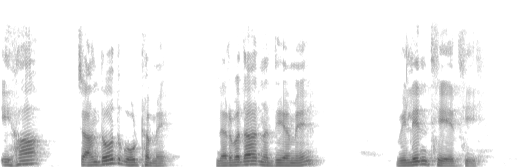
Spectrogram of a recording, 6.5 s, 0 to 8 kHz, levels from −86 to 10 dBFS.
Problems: none marked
